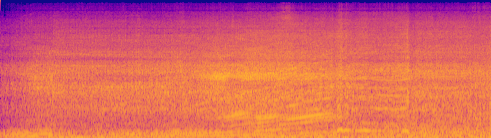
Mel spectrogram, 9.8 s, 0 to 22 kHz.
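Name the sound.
2020 BMW S1000RR motorcycle engine accelerating through gears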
